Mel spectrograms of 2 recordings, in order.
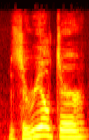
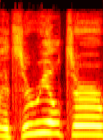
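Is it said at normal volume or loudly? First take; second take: normal volume; loudly. First: It is said at normal volume. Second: It is yelled loudly.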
